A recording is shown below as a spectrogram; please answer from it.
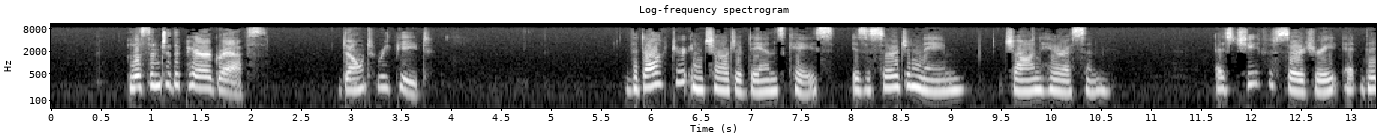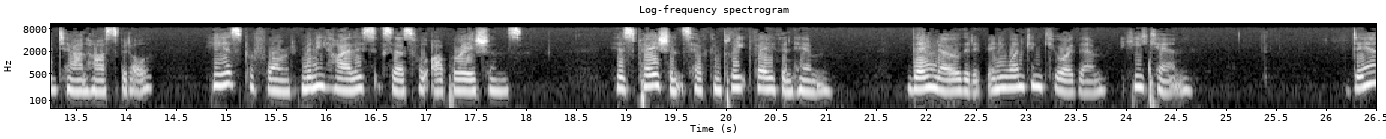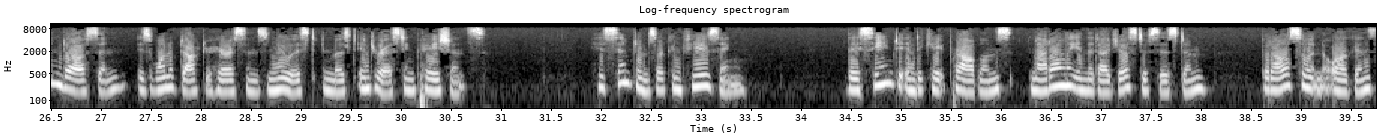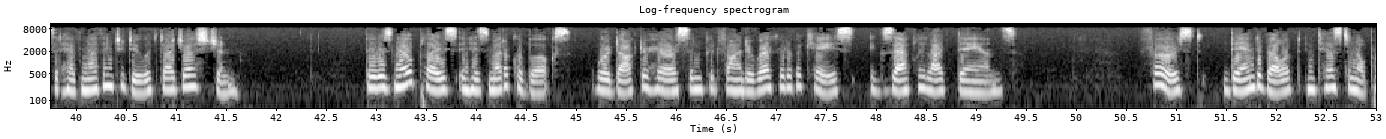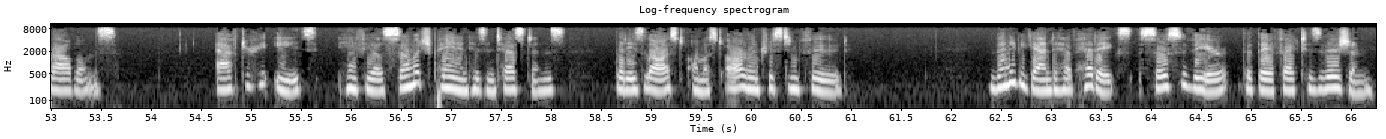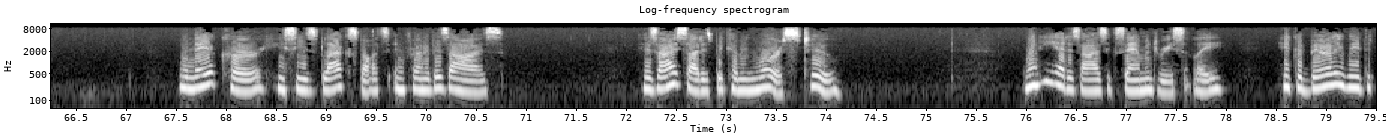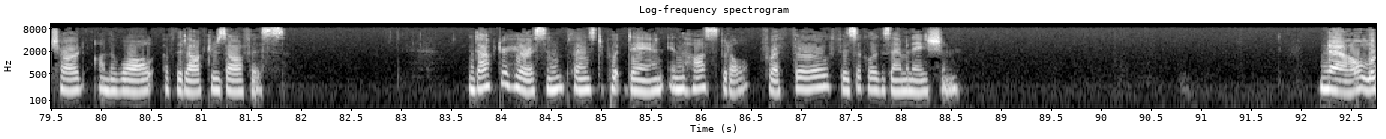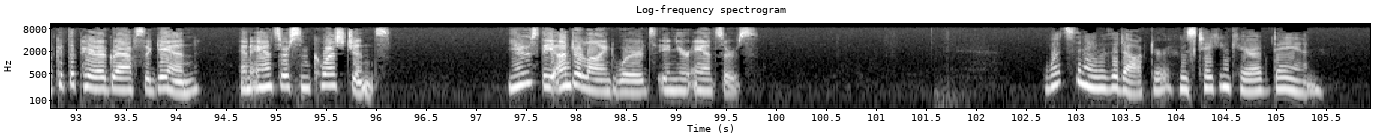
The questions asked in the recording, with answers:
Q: What's the name of the doctor who's taking care of Dan?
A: The doctor in charge of Dan's case is named John Harrison.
